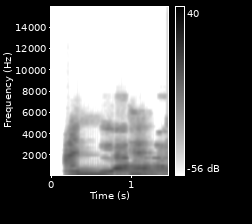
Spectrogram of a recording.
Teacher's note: An, nun sukun bertemu dengan hanya, hukumnya izhar, dibacanya jelas ya. Tidak dipantulkan nunnya, ditahan. Anha ya, jadi ujung lidahnya ditahan.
